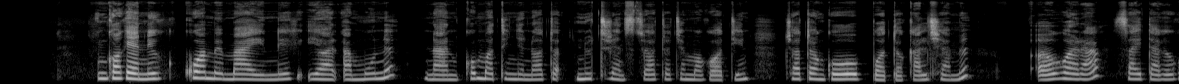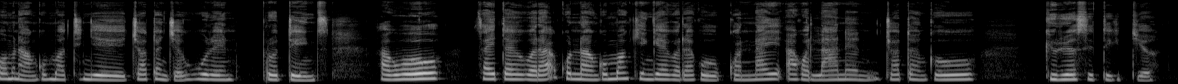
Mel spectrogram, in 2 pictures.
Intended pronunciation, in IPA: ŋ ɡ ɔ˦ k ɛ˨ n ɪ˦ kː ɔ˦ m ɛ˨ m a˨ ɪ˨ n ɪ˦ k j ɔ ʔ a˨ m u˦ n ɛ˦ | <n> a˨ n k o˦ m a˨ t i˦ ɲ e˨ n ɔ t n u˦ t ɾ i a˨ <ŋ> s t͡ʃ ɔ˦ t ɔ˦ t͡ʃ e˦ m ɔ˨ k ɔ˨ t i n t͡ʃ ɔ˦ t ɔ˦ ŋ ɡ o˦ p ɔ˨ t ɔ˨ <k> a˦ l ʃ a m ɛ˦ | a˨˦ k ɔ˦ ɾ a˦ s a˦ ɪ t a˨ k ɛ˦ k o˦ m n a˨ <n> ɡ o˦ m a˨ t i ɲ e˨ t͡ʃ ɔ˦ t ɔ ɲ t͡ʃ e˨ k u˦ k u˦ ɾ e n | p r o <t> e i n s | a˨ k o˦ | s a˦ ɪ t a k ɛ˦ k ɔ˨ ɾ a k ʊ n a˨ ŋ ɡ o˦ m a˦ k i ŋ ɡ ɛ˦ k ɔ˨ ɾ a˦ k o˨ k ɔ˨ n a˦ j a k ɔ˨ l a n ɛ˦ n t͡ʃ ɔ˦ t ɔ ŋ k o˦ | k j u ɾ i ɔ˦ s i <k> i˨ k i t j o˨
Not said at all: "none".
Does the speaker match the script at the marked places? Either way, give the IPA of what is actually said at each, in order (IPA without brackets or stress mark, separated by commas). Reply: n, n, k, ŋ, t, t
